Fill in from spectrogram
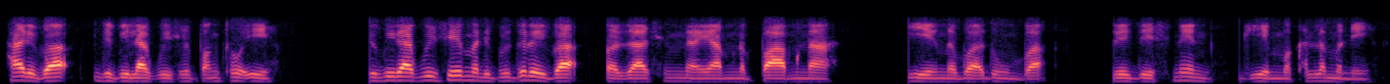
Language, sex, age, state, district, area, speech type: Manipuri, male, 60+, Manipur, Churachandpur, urban, conversation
